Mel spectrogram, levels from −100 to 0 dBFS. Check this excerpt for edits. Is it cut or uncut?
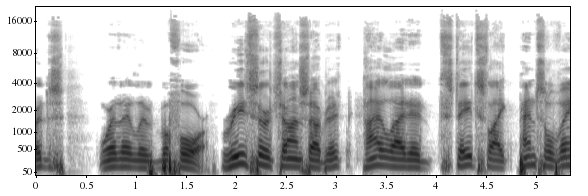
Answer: cut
